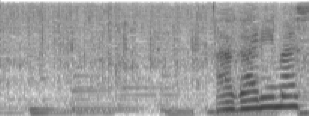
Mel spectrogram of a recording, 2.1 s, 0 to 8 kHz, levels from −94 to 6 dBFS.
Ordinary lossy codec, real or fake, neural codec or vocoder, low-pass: none; real; none; 7.2 kHz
